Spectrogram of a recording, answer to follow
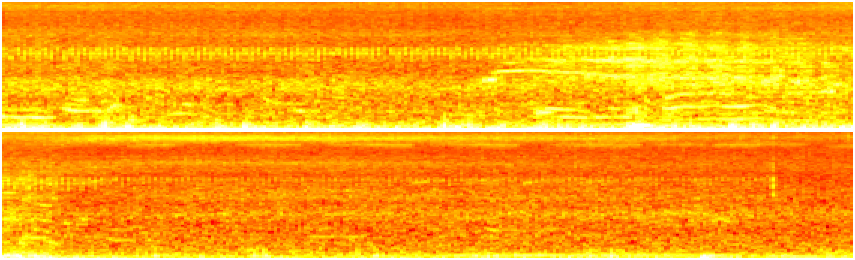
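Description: Faint distant voices over a steady low outdoor rumble, with a single thump about three seconds in and another near the end.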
